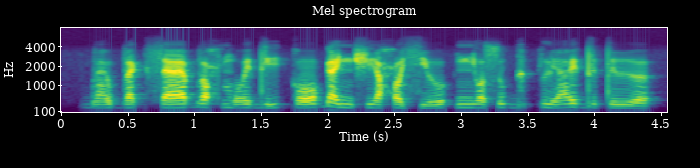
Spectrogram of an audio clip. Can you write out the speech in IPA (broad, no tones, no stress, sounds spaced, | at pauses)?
b æ̤ ʊ̯ b æ k s æ b œ ħ m ɔ̤ ɪ̯ d i k ɔ ɠ æ ɲ ʃ i ħ ʊ sʲ ʊ | ɲ ɔ s u ɡ ɨ k lʲ a̤ ɪ̯ d ɨ t ɨ ə̯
